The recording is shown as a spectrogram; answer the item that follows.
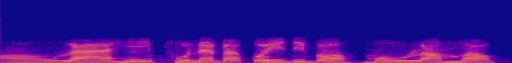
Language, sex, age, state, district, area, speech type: Assamese, female, 18-30, Assam, Lakhimpur, rural, conversation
